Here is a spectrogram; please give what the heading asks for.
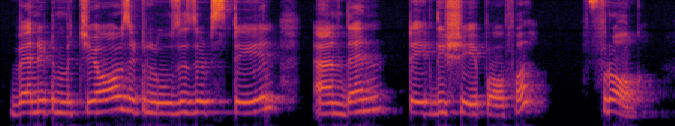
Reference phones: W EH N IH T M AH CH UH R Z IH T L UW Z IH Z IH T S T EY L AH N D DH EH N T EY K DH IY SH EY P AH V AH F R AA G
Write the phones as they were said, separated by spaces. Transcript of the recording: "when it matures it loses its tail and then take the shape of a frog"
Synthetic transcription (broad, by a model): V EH N IH T M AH CH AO R Z IH T L UW Z IH Z IH T S T EY L AH N D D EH N T EY K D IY SH EY P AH F AH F R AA G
